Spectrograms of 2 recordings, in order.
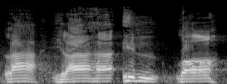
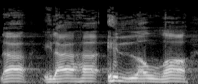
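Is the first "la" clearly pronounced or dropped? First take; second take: dropped; dropped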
